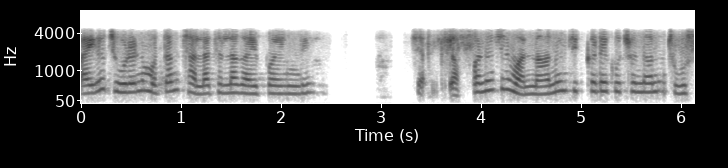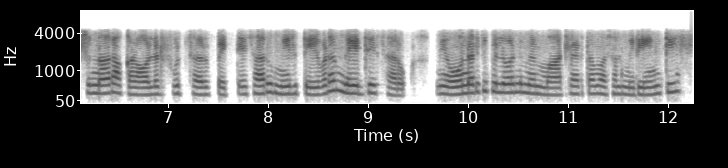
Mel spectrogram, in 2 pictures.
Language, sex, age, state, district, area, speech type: Telugu, female, 18-30, Telangana, Ranga Reddy, urban, conversation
